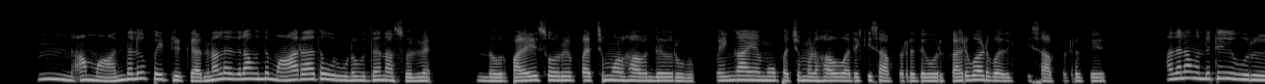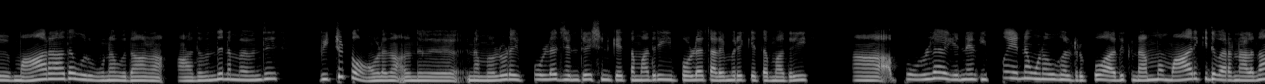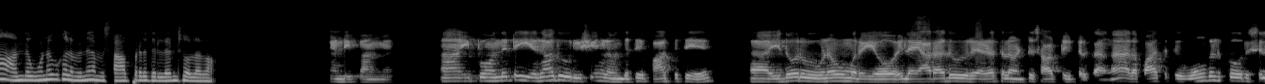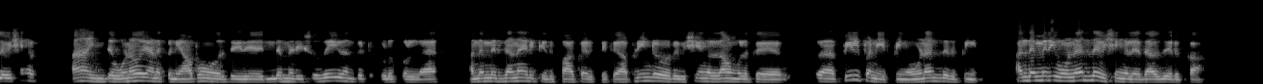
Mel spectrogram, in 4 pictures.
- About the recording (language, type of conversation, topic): Tamil, podcast, உங்கள் ஊரில் உங்களால் மறக்க முடியாத உள்ளூர் உணவு அனுபவம் எது?
- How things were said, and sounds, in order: in English: "ஜென்ரேஷனுக்கு"; in English: "ஃபீல்"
